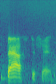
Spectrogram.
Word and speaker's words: Bass-Deschenes: It's and let me just correct your pronunciation real quick. Yes. Don't worry, it's happened to me all my life. But it's Bass-Deschenes.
